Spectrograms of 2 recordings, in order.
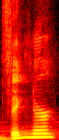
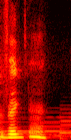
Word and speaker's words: Wigner: people would ask him do you pronounce your name vigner professor vigner and he said no I pronounce it vigner and he very much wanted to be an American uh but of course he had such a strong accent that he could not say the letter W uh in its American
